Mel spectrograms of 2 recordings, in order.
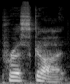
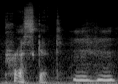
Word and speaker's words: Prescott: And that's looks like Prescott, but it's Prescott. And a local will correct you pretty quickly.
